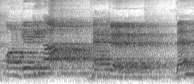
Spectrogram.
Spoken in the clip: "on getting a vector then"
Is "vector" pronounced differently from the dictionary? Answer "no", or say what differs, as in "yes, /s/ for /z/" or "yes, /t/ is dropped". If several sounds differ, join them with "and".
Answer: yes, /b/ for /v/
